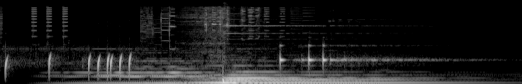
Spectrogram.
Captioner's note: musical electronic beeping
